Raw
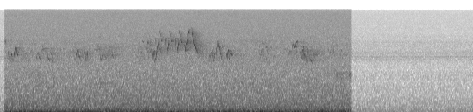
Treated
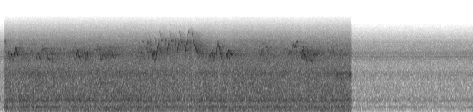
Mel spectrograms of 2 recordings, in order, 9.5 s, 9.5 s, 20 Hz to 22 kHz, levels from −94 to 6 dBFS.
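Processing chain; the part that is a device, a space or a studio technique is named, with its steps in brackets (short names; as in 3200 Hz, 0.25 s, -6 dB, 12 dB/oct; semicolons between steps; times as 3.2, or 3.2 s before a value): overdrive pedal into a guitar cabinet (overdrive pedal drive 16 dB, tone 5700 Hz, clips at -5.5 dBFS; speaker cabinet 98–4300 Hz, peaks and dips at 210 Hz +7 dB, 310 Hz -7 dB, 440 Hz +8 dB, 1500 Hz +6 dB, 3100 Hz +5 dB); gain +3 dB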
